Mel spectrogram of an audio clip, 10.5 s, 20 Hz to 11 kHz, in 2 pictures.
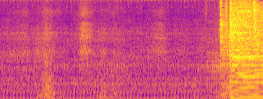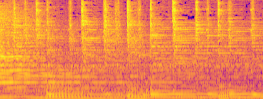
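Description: Kawasaki KLR 650's single-cylinder engine running steadily; about four and a half seconds in, loud acoustic guitar music with strumming cuts in suddenly and covers it.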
